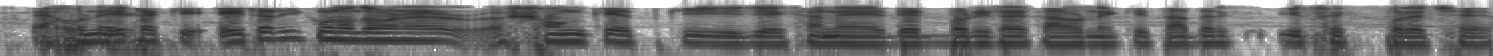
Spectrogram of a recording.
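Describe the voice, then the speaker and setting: Speaking at a medium pitch with ordinary pitch variation, the man has an ordinary speaking voice. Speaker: radio guest and storyteller. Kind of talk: ghost story telling on radio.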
